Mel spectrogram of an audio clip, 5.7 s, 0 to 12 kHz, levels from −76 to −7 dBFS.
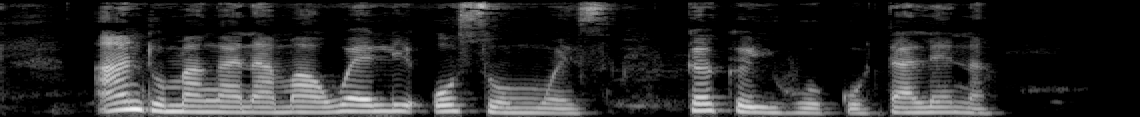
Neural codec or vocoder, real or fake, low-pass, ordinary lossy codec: none; real; 10.8 kHz; Opus, 64 kbps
